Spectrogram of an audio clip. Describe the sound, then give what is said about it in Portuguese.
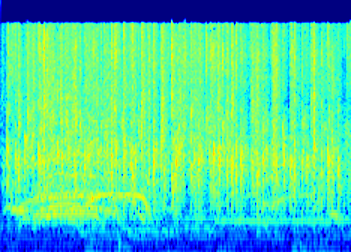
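An audience breaks into sustained applause for Maurício Merelli, a dense, steady wash of clapping with some whoops and cheers rising over it early on, holding loud for the whole stretch. “Senhoras e senhores, uma salva de palmas para Maurício Merelli.”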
